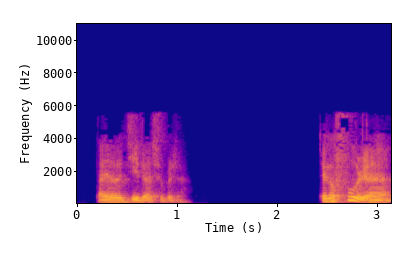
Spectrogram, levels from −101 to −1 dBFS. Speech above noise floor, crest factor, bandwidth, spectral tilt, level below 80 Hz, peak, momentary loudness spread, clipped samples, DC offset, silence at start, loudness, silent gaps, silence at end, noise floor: over 69 dB; 16 dB; 5.8 kHz; -11.5 dB/octave; -70 dBFS; -8 dBFS; 13 LU; under 0.1%; under 0.1%; 0.2 s; -22 LUFS; 1.30-2.42 s; 0 s; under -90 dBFS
